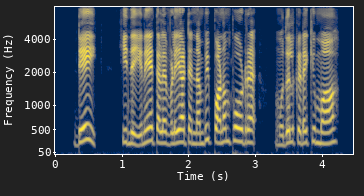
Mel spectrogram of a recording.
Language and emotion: Tamil, fearful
